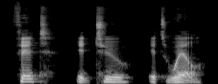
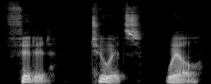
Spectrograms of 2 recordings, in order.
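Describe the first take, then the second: First: Slow, "will" stressed; iambic reading. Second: Slow, "to" stressed; FIT-ted TO its WILL, slowly; trochaic reading. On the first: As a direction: fit IT to ITS WILL, slow and even. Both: Shown as a demonstration. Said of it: "three ways to read this".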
